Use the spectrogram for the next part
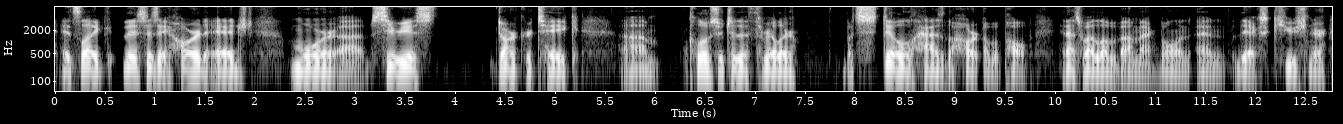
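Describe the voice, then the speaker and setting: A man's voice: sits low, dry recording, studio quality. A man co-hosting a casual podcast discussion, explaining things with enthusiasm. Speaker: podcast co-host.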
